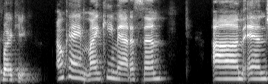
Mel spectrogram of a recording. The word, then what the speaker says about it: Mikey: Anora played by uh do you pronounce her name Mikey or Mickey I I it's Mikey okay Mikey Madison um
